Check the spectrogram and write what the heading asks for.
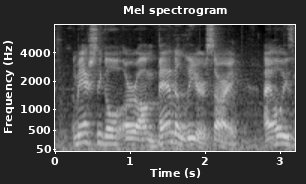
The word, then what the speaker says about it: bandolier: your time so we're going to do the band oiler actually let me actually go or bandolier sorry i always mispronounced that so bandolier here bandelier here okay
